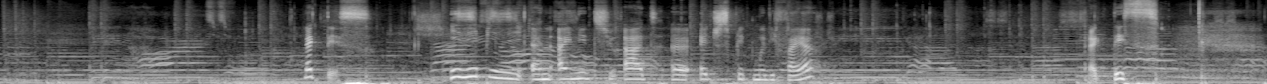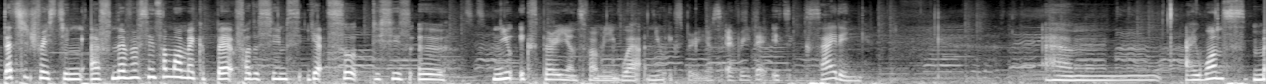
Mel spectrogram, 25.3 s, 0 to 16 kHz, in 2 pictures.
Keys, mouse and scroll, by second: 2.7 Tab, 2.7 a, 5.2-7.7 drag, 8.4-12.6 drag, 9.5-12.6 middle drag.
